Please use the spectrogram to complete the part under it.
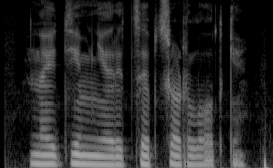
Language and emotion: Russian, neutral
